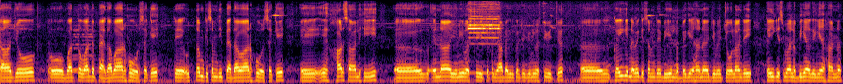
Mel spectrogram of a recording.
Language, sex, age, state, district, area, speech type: Punjabi, male, 30-45, Punjab, Tarn Taran, urban, spontaneous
